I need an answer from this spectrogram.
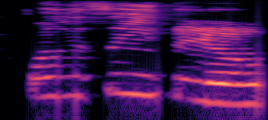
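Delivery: very high, slow, drawn-out drawl. Showing what an impersonation should say: bad Bill Cosby impression. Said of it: "That was also really bad".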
